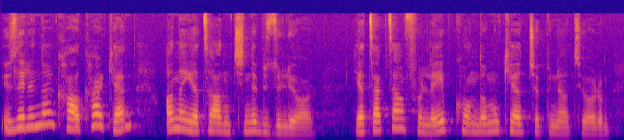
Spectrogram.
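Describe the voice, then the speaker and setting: A woman narrating an audiobook in first person with a steady, intimate reading. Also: mid-range voice, a little fast, vocal fry.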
